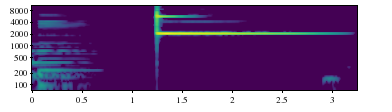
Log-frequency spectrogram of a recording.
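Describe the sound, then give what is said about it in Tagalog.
A phone's text message notification: a single clear electronic ding rings out sharply, then its bright tone sustains and slowly fades. A brief murmur of voice precedes it and a faint sound follows. “Ah, ito, nag-text na malapit na siya banda.”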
